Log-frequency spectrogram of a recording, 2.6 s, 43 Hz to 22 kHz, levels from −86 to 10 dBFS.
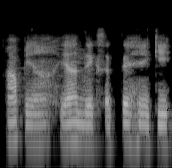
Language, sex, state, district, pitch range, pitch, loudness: Hindi, male, Bihar, Supaul, 110-115 Hz, 110 Hz, -25 LUFS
